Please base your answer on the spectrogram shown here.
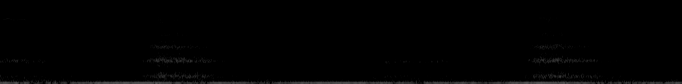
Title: [코 고는 소리 ASMR] 숨 소리만 들리던 날. The day I could only hear the sound of my breath.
